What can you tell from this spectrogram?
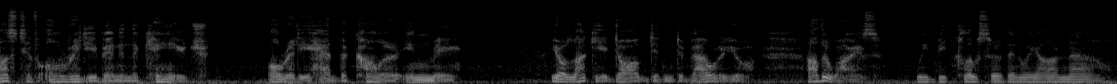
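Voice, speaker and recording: Using a put-on character voice, a man speaks at a fairly low pitch and moderate pace. He leaves long, frequent pauses, with clear background noise behind him. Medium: short film. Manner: measured, deliberate.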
